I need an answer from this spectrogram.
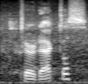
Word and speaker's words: pterodactyls: Pterodactyls? Yeah, P is silent.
